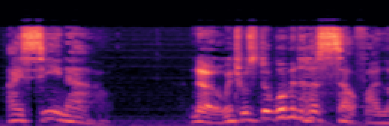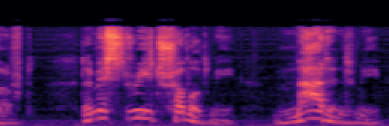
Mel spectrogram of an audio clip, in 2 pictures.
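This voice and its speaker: A man reading a literary story aloud in an expressive, theatrical manner. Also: medium pitch, unhurried, husky. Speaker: audiobook reader. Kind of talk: dramatic literary story narration.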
